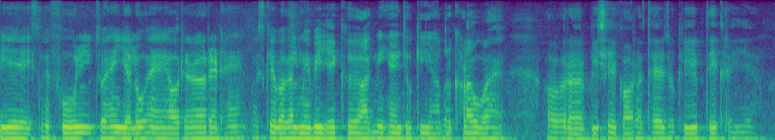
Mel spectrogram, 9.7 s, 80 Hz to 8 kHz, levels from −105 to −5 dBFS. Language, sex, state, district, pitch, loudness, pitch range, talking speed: Hindi, male, Bihar, Saran, 120 Hz, -26 LUFS, 115-120 Hz, 210 wpm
